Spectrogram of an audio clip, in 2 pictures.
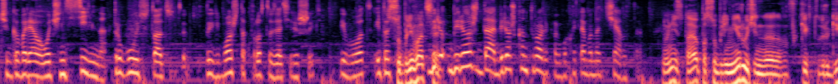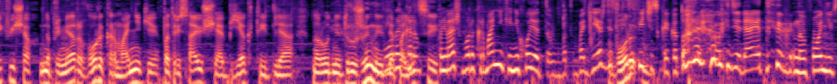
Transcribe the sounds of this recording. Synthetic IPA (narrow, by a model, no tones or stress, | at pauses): ot͡ɕɪnʲɡəvɐɾʲao̞t͡ɕɪnʲsʲilʲnəd̪ɾʊɡujʊsʲɪ̥t̪ʊat̪sɨjʊt̪o | t̪ɨnʲɪmo̞ʐɨʂt̪ak̚pɾo̞st̪əvzʲætʲɪɾʲɪʂɨtʲivo̞t̪it̪osʲsʊblʲɪmat̪sbʲɪɾʲobʲɪɾʲo̞ʂd̪abʲɪɾʲo̞ʂkɐnt̪ɾo̞lʲkaɡ̚bɨxɐtʲabɨnɐt̪̚t͡ɕemt̪ənunʲɪznajʊpəsʊblʲɪmʲiɾʊjtʲɪnəfkɐ̥kʲixt̪əd̪ɾʊɡʲixvʲɪɕːaxnəpɾʲɪmʲe̞rvo̞ɾɨkɐrmanʲːɪkʲɪpət̪ɾʲɪsajʉɕːɪjəɐbje̞kt̪ɨd̪lʲɐ | nɐɾo̞d̪nəjd̪ɾʊʐɨnɨd̪lʲɐɾpɐlʲsɨɪpənʲɪmaɪʂvo̞ɾɨkɐrmanʲːɪkʲɪɐnʲɪxo̞dʲət̪vo̞t̪vɐdʲe̞ʐdʲɪsɪsɪfʲit͡ɕɪ̥skəjəkɐt̪o̞ɾəjəvɨdʲɪlʲæjɪt̪ixnɐfo̞nʲɪf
